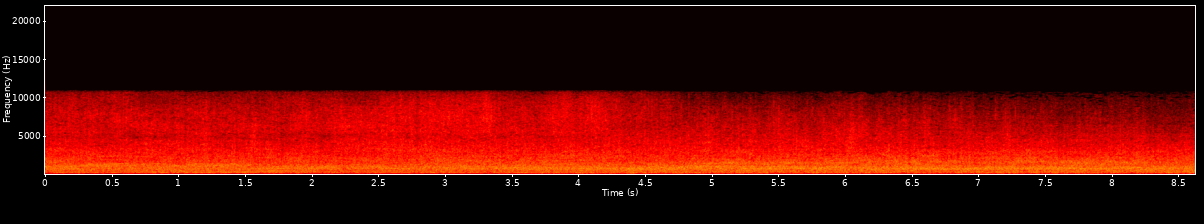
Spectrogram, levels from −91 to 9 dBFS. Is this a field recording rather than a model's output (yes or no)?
yes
